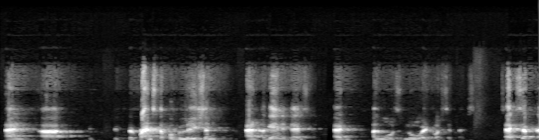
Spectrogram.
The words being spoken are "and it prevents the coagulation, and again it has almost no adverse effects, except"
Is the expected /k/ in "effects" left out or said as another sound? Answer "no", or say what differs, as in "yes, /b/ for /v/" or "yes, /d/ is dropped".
yes, /k/ is dropped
